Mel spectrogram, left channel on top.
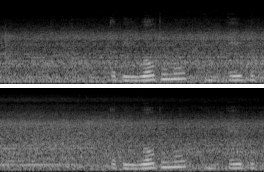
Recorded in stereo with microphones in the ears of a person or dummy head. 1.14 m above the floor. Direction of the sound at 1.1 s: Centre (ahead or behind).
